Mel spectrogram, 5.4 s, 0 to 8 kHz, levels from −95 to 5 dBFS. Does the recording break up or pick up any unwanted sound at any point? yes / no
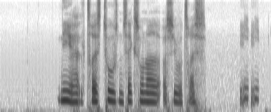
yes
